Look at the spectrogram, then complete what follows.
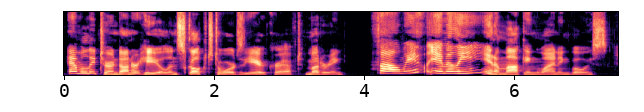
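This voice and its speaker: A woman's voice: lowish voice, moderate pace, hardly any pauses, smooth. A woman reading scripted fiction as an audiobook narrator. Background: music.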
